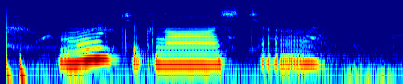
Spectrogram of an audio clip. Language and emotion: Russian, sad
